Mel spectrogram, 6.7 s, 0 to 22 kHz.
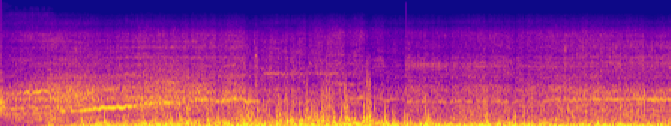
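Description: A 72-volt Sur Ron electric dirt bike cruising down a driveway, its rising motor whine and tire rumble close and loud, buffeted by wind noise against the microphone.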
